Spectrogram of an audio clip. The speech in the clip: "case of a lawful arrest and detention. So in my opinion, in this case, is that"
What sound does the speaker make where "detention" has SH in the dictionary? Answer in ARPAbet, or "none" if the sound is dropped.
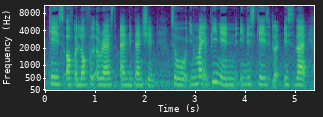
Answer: SH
